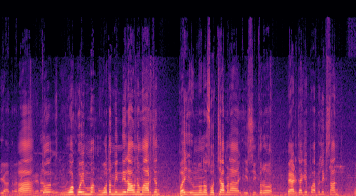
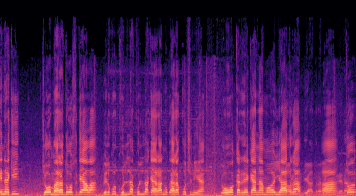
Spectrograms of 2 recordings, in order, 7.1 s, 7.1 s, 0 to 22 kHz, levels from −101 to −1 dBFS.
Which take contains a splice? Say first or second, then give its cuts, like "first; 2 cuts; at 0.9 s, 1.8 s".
second; 1 cut; at 4.2 s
